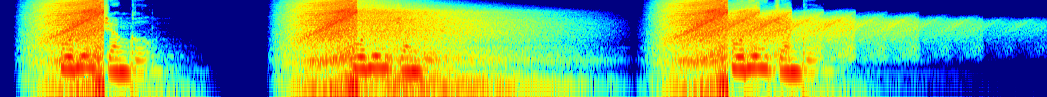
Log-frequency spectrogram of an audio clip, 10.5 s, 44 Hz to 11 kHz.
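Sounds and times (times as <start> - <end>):
short whoosh: 2.8 - 10.4.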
